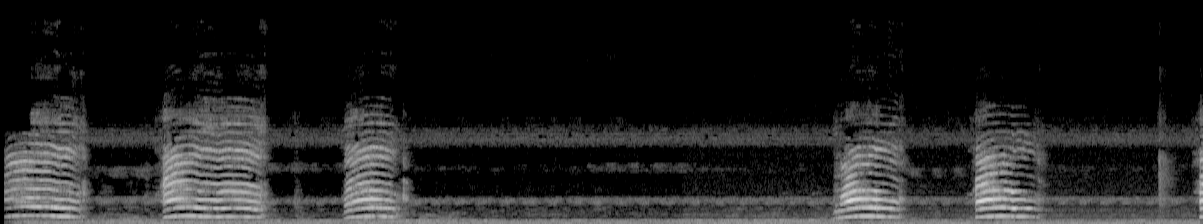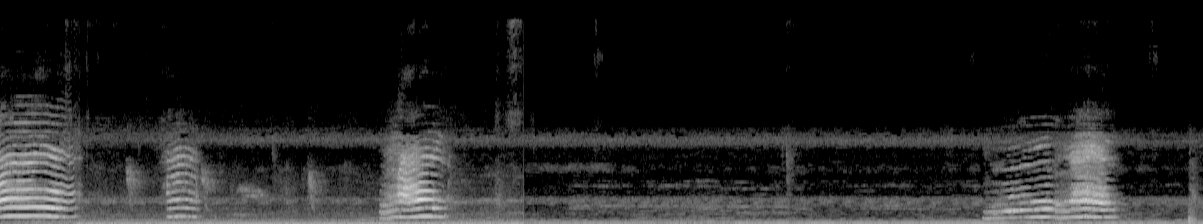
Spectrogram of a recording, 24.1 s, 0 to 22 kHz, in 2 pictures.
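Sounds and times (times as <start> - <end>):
cat meowing: 0.0 - 0.9, 1.6 - 2.7, 3.4 - 4.1, 8.4 - 9.1, 9.8 - 10.5, 12.0 - 14.8, 15.7 - 17.1, 21.9 - 23.3.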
